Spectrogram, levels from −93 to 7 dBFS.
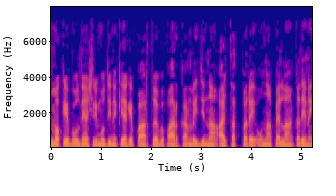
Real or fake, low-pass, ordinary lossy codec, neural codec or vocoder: fake; 7.2 kHz; MP3, 64 kbps; vocoder, 44.1 kHz, 80 mel bands, Vocos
